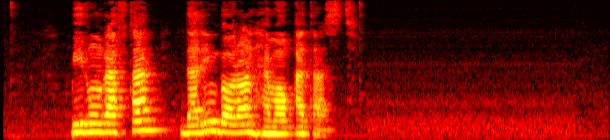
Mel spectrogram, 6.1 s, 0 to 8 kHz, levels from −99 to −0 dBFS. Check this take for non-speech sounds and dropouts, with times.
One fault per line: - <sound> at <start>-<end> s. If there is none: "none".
none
